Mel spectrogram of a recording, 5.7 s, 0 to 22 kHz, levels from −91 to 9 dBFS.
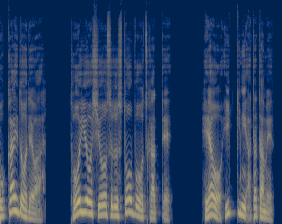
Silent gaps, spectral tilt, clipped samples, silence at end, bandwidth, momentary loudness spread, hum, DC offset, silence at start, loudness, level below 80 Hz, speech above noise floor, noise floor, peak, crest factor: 0.91-1.39 s, 3.44-4.03 s; -6.5 dB/octave; under 0.1%; 0.2 s; 17.5 kHz; 10 LU; none; under 0.1%; 0 s; -24 LUFS; -56 dBFS; over 67 dB; under -90 dBFS; -8 dBFS; 16 dB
